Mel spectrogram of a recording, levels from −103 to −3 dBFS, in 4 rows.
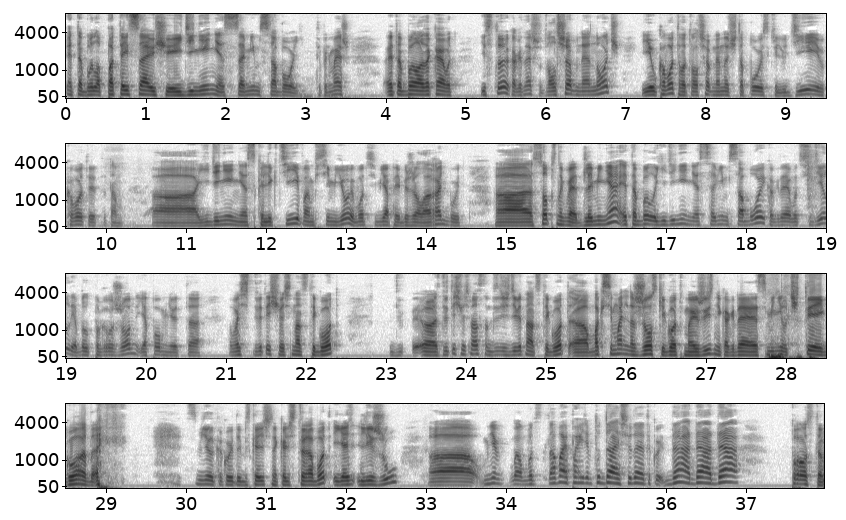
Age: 20-39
